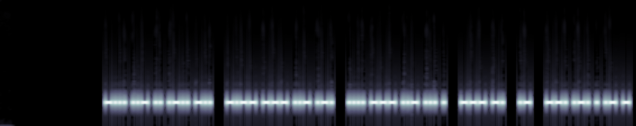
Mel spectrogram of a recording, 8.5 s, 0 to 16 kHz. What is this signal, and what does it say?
Morse code, heard as a keyed tone, about 40 wpm, 700 Hz. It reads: BUILD YOUR HOUSE ON A GREAT
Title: Sentences from Top 1000 Words - Review Part 2 - 40wpm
